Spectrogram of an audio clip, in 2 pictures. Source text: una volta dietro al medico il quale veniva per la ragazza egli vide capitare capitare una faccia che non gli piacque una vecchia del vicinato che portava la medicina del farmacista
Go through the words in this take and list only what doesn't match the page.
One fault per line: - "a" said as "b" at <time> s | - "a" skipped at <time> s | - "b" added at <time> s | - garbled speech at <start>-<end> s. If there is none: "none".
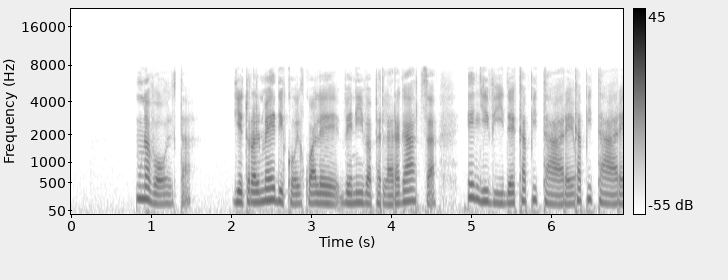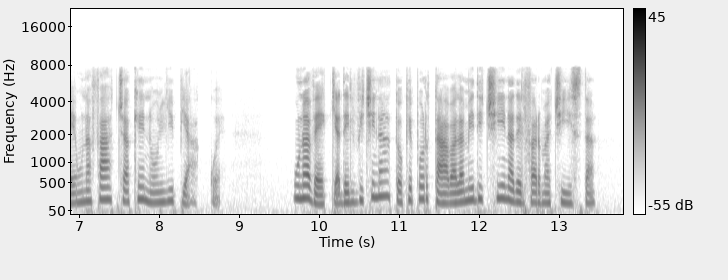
none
